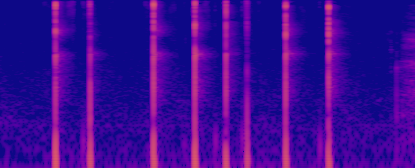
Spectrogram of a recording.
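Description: A series of sharp, bright finger snaps, seven of them in an uneven rhythm, each a crisp click with a quick decay, followed by a faint rustle at the end.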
